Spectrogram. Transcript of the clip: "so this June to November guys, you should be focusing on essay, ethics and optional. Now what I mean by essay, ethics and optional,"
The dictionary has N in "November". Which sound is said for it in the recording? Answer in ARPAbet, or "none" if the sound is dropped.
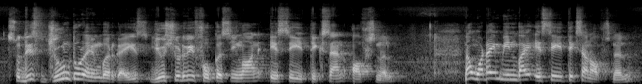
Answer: L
